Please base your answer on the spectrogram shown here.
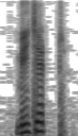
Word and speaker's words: midget: दोस्तों, आप यहाँ पर देख सकते हैं कि लफ्ज़ के आखिर में DGET या DGE आया है, तो ऐसी जगह पर डी साइलेंट हो सकता है।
